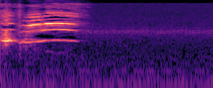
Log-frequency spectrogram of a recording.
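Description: A short, high-pitched vocal call that rises and then falls in pitch, over within the first second.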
